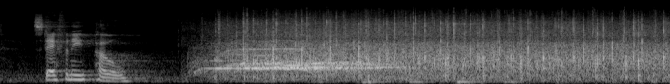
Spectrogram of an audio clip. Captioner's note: audience applauding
